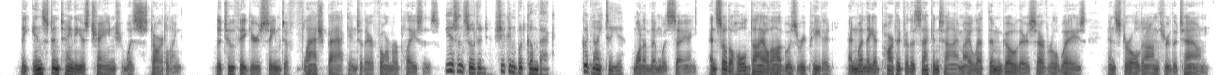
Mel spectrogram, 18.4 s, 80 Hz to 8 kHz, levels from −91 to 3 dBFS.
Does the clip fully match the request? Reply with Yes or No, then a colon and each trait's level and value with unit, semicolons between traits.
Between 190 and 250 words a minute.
Yes: average, 200 wpm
